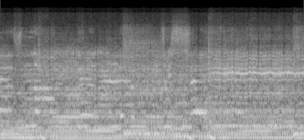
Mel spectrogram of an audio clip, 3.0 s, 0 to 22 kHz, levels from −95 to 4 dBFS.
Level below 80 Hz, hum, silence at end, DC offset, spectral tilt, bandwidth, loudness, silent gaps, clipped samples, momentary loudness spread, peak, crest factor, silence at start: -26 dBFS; none; 0 s; 0.2%; -4.5 dB/octave; 15 kHz; -14 LUFS; none; under 0.1%; 2 LU; -2 dBFS; 10 dB; 0 s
